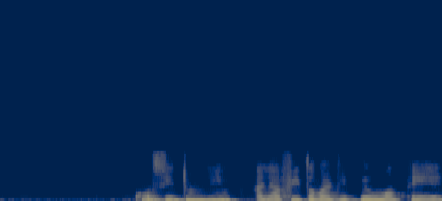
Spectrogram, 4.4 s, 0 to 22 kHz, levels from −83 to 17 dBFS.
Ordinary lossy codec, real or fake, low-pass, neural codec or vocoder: none; fake; 5.4 kHz; codec, 16 kHz, 1 kbps, X-Codec, HuBERT features, trained on general audio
